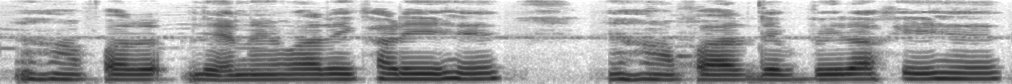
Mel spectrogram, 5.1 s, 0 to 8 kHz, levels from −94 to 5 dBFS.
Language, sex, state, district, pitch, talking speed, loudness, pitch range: Hindi, female, Chhattisgarh, Korba, 185 Hz, 130 wpm, -15 LUFS, 175-195 Hz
